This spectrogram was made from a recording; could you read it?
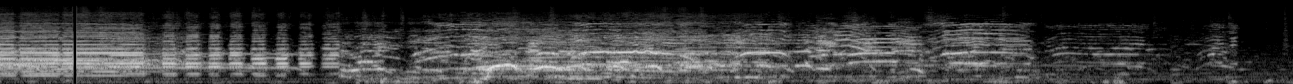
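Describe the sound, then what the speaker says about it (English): Crowd outside the Brownsville State of the City event, with honking car horns in a steady pulsing rhythm at first, then a mass of shouting and cheering voices, loud and continuous, with toots breaking through near the end. "So they did have their little crowd out there"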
